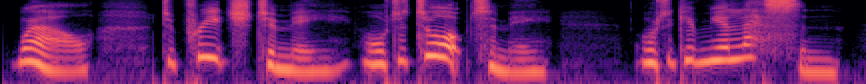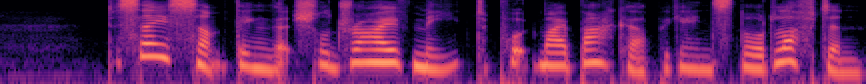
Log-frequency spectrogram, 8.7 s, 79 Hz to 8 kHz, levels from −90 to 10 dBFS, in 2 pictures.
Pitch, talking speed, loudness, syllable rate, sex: 225 Hz, 215 wpm, -20 LUFS, 5.2 syllables/s, female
